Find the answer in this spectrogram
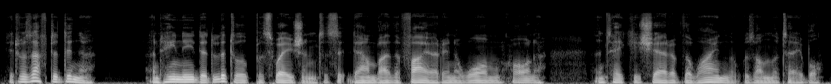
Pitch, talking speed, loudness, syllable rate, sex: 90 Hz, 225 wpm, -20 LUFS, 5.6 syllables/s, male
